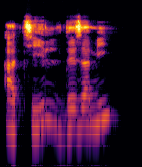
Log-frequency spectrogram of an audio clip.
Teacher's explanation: So again, we're swapping the verb and the subject, but because of the two vowels, we have to add a t in between to facilitate the pronunciation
